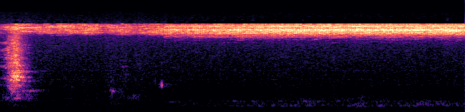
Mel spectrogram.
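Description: Steady high-pitched trilling of an insect chorus, with a brief clatter right at the start; the trilling cuts off suddenly near the end.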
